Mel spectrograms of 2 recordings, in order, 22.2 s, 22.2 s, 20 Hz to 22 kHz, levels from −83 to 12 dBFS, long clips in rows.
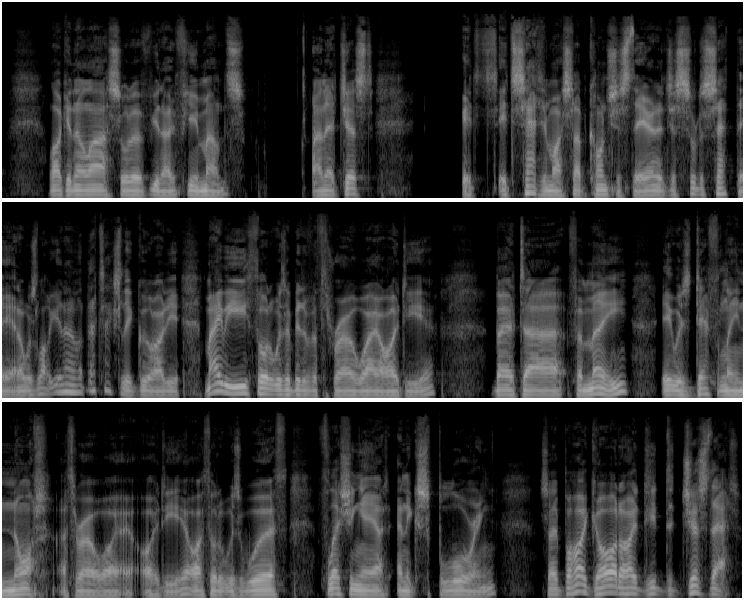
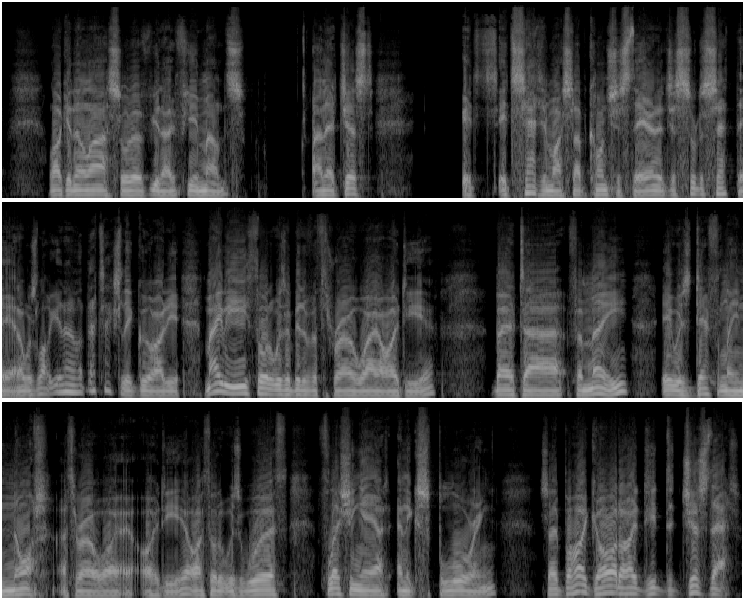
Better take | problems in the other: first | distortion; slight; 7% of the sound clipped

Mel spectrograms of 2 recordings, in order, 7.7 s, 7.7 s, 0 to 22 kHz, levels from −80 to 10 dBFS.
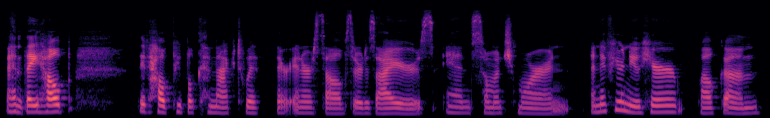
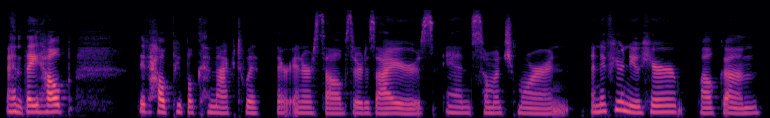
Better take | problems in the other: second | thin; somewhat; fading below 450 Hz

